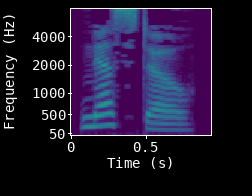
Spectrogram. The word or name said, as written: Nesto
